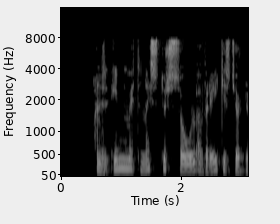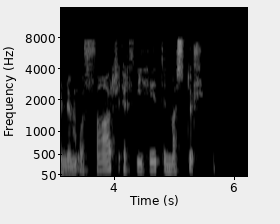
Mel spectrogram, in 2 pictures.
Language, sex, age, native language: Icelandic, male, 20-29, Icelandic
